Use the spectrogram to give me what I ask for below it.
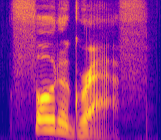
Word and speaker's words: photograph: The stress is on the first syllable. Photograph. So the first O is a clear strong O sound. The other two syllables are unstressed. So they both get reduced to awah.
